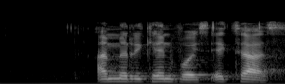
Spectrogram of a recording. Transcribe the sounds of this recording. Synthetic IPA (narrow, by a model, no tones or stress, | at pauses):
a̰mɛrikʰanvɔjsɛk̚tʰaz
